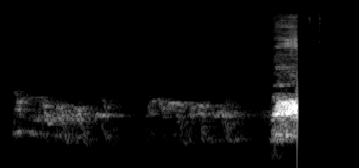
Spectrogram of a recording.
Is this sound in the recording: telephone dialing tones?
no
